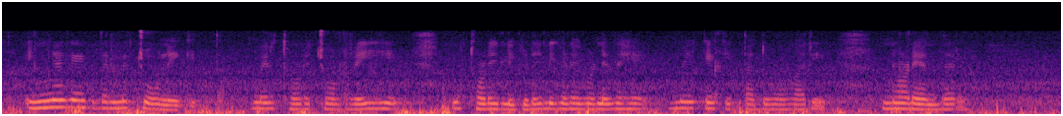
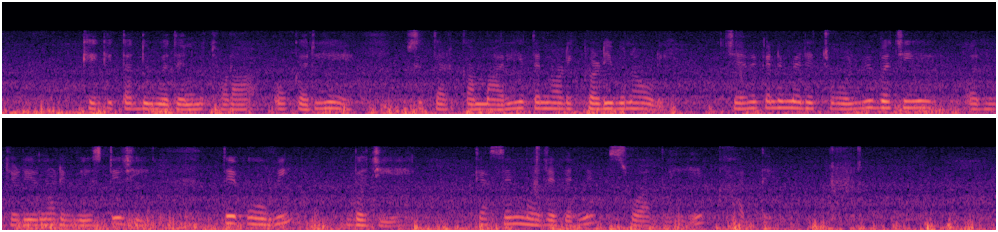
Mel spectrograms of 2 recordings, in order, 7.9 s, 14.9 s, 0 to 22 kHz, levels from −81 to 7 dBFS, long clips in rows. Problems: constant background noise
